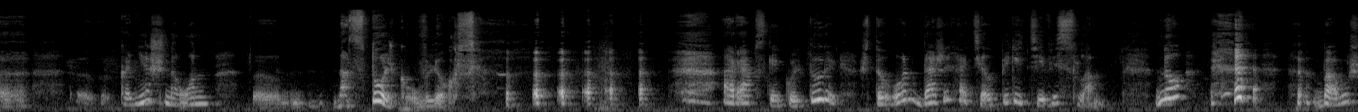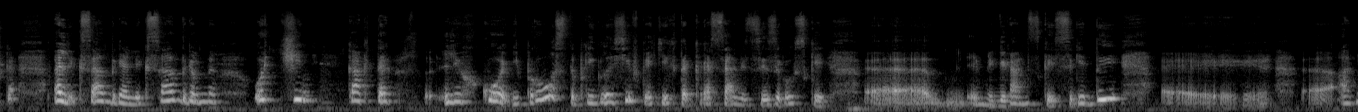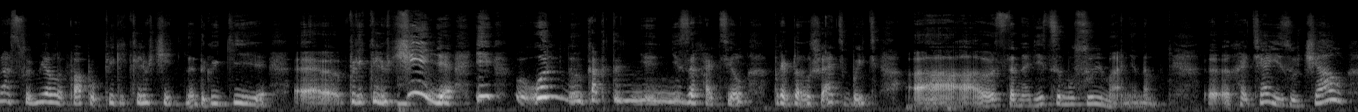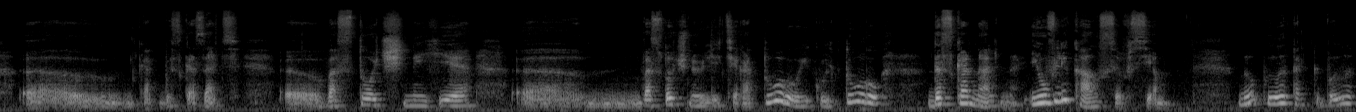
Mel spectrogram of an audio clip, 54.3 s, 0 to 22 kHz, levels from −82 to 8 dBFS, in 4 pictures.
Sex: female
